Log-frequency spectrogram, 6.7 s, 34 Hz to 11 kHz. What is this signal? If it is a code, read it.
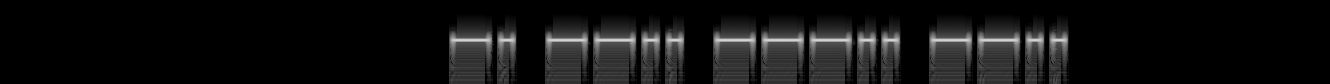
Morse code, heard as a keyed tone, about 21 wpm, 700 Hz. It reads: NZ8Z
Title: USA Call Signs - 4 Characters - Repeated 2x - 20wpm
